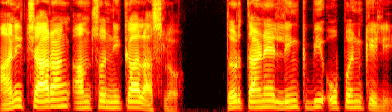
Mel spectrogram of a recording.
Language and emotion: Goan Konkani, neutral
